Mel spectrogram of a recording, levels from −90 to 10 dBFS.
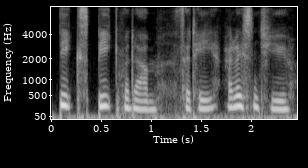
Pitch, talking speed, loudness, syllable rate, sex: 205 Hz, 220 wpm, -17 LUFS, 5.5 syllables/s, female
